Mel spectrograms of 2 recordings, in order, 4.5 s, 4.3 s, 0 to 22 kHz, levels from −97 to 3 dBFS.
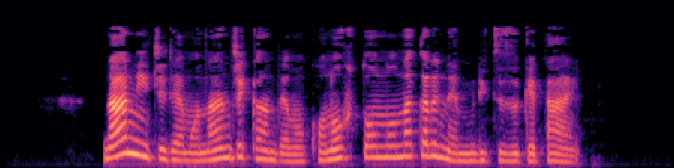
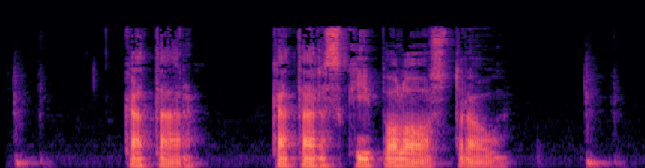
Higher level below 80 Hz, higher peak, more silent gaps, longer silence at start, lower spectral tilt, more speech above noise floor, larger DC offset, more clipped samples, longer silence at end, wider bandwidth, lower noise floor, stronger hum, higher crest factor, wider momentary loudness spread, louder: second, -64 dBFS vs -40 dBFS; about the same, -2 dBFS vs -4 dBFS; neither; first, 0.7 s vs 0.1 s; about the same, -4.5 dB/octave vs -5 dB/octave; about the same, 42 dB vs 45 dB; neither; neither; first, 0.65 s vs 0.25 s; about the same, 11.5 kHz vs 11.5 kHz; second, -64 dBFS vs -69 dBFS; neither; about the same, 22 dB vs 22 dB; second, 13 LU vs 21 LU; first, -21 LUFS vs -25 LUFS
